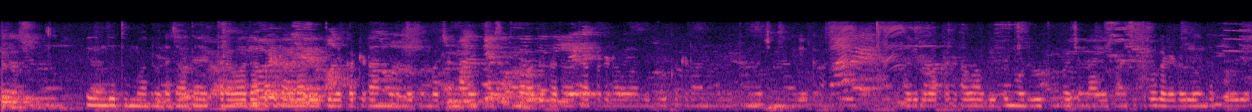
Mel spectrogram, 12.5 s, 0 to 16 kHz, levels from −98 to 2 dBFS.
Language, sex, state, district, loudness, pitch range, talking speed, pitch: Kannada, female, Karnataka, Chamarajanagar, -28 LUFS, 200-210 Hz, 65 wpm, 205 Hz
